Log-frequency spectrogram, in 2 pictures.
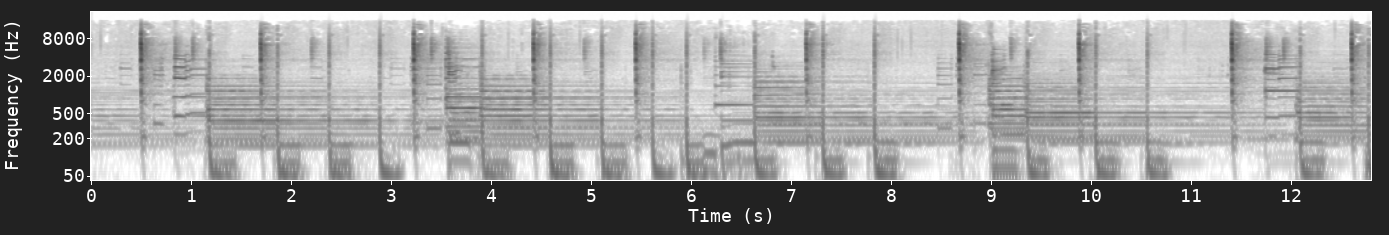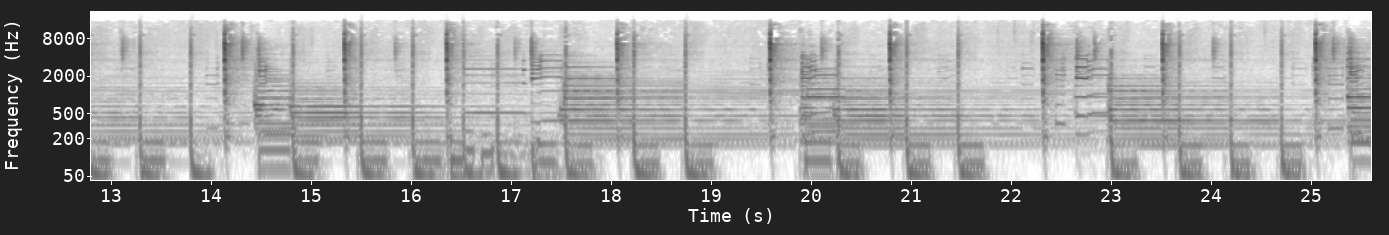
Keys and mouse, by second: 0.1 click, 4.1-12.3 drag, 12.5 click, 15.3 click, 15.4-24.8 drag, 24.8-25.6 drag.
